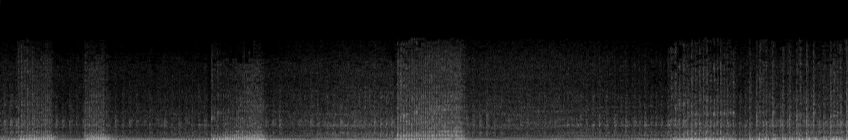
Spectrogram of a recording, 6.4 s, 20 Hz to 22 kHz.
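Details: Mazda FD RX-7 with freshly bridgeported rotary, first start-up after flooding, fuel pump temporarily jumpered: catches and blips freely, revs rising and falling cleanly with a raspy buzz; healthy start.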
